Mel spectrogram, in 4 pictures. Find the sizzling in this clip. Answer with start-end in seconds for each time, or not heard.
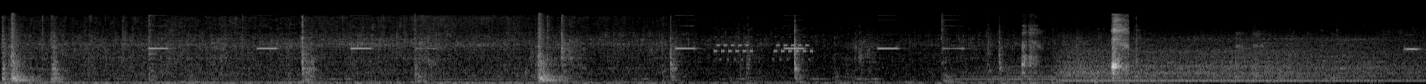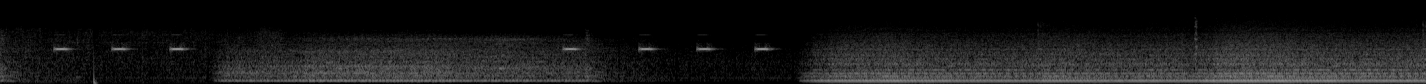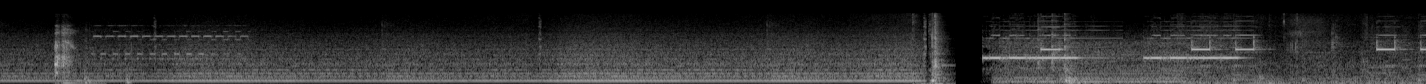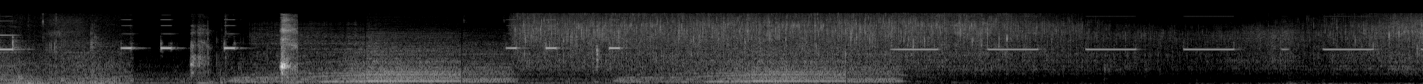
0.0-17.1, 47.9-56.9.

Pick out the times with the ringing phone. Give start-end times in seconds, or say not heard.
7.1-8.2, 29.4-31.1, 38.3-41.0.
